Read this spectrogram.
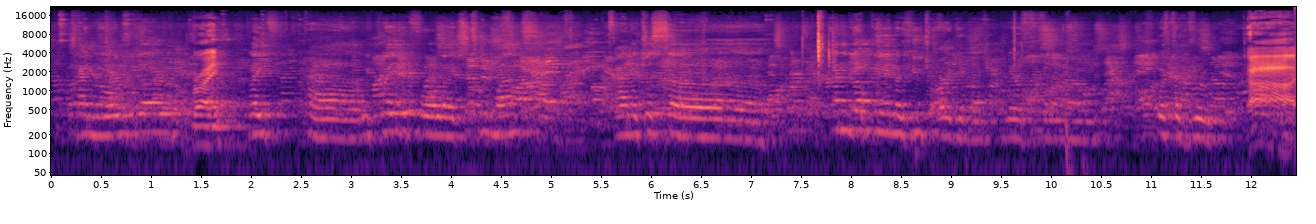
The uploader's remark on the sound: WARNING THE AUDIO OF THIS EPISODE IS NOT MIXED PROPERLY! We're live from Necronomicom 2022 in Tampa, FL!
